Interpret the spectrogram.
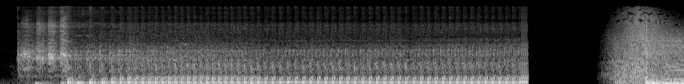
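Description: Benelli Imperiale 400's single-cylinder engine idling with an even, pulsing beat, cutting off suddenly about five seconds in. Rock music with guitar starts near the end.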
